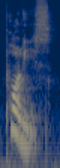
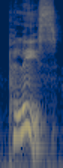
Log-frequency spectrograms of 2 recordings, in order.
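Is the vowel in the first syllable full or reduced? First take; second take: full; reduced. First: The first vowel is a full o sound. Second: The first vowel is a reduced schwa. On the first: The speaker calls it wrong. "a nie police" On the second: The speaker calls it right. "Ta sama zasada występuje w słowie police"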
